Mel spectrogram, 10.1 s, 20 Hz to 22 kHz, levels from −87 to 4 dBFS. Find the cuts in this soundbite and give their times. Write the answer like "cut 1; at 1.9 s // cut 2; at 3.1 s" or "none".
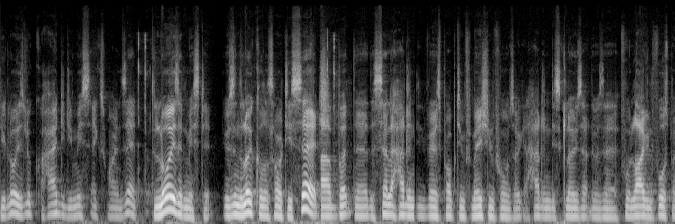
cut 1; at 2.2 s // cut 2; at 4.8 s // cut 3; at 6.2 s // cut 4; at 9.3 s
